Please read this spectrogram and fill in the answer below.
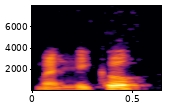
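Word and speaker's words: México: She's in Mexico, and she's the executive director for Codeando Mexico, depending if your first language is Spanish, we pronounce it Mexico.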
